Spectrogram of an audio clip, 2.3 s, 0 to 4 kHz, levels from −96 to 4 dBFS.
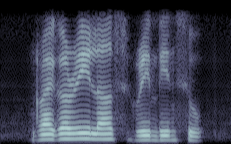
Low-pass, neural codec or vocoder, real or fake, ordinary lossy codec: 3.6 kHz; codec, 24 kHz, 1.2 kbps, DualCodec; fake; none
